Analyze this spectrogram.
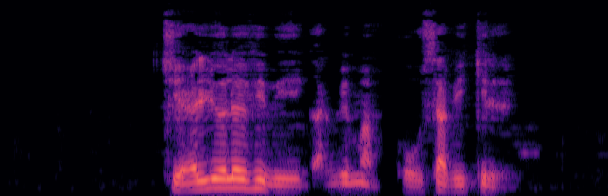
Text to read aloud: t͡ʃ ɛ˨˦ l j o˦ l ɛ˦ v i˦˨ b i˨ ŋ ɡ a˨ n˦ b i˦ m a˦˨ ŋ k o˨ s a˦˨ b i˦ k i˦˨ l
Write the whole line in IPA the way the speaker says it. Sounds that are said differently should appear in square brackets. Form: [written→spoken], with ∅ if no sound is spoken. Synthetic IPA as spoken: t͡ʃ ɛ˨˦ l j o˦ l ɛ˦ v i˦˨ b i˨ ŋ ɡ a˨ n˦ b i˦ m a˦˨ [ŋ→m] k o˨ s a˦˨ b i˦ k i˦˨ l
